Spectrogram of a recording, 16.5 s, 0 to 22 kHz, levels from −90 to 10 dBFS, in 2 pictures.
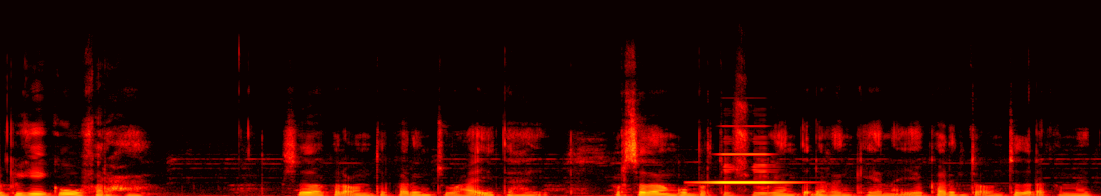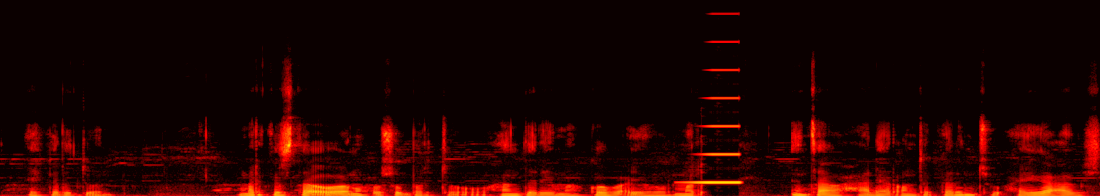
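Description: Speech with loudspeaker feedback squeal: a 1.6 kHz tone swells within a fraction of a second at 5.13–6.20 s and after "koboc iyo" at 13.31–13.83 s, well above the speech, as the microphone–loudspeaker loop gain exceeds one.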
